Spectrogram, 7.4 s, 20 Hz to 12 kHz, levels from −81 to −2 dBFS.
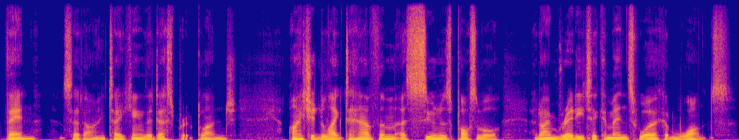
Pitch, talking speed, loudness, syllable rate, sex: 120 Hz, 210 wpm, -18 LUFS, 5.9 syllables/s, male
